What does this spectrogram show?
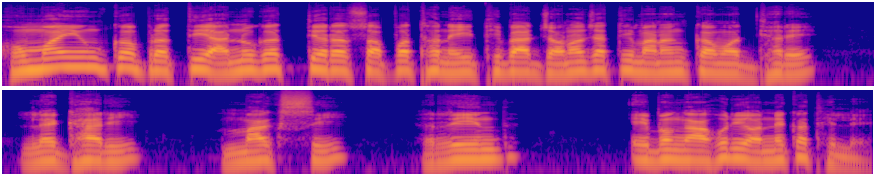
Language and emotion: Odia, neutral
